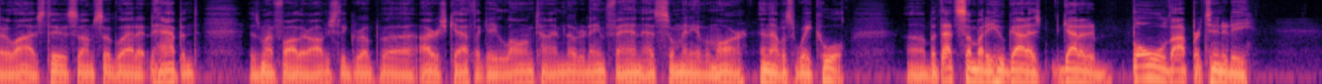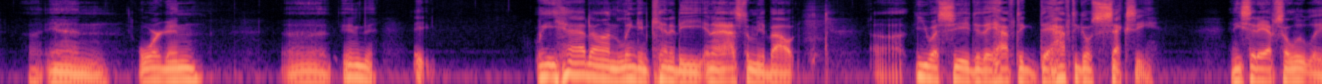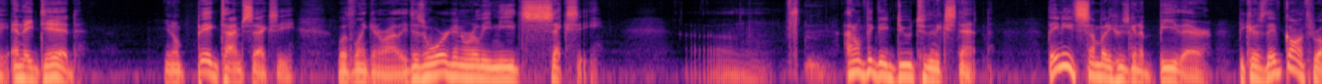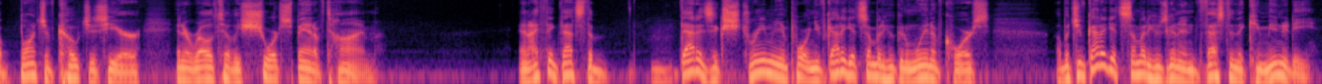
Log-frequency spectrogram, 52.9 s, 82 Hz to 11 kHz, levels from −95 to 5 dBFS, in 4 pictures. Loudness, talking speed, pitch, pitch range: -20 LUFS, 180 wpm, 105 Hz, 85-125 Hz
